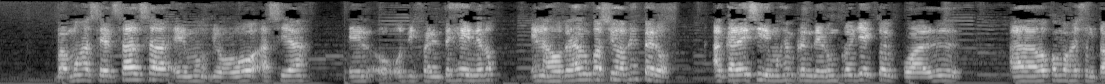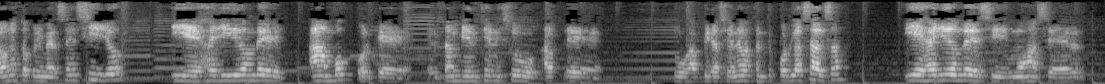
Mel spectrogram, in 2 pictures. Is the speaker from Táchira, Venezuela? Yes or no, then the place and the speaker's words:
no; Ocumare del Tuy, Miranda, Venezuela; Mi padre es un cantante del pueblo de donde vengo, de Ocumare del Tuy, y mi mamá, llanera, del estado Guárico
